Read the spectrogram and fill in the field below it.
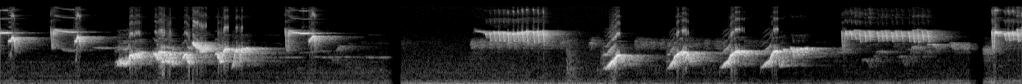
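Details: White-rumped shama song for prompting other shamas to sing: sharp whistled notes and warbles, then harsh buzzy bursts and a series of rising upslurred whistles repeated about every half second.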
